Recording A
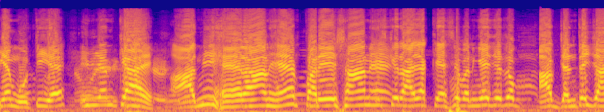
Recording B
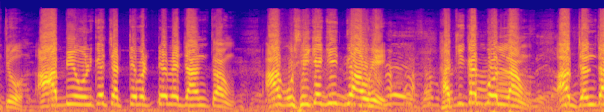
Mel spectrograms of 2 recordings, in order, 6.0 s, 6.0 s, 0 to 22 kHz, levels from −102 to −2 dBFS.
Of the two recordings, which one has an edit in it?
A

